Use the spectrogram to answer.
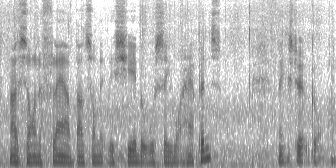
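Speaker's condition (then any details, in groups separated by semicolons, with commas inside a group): No condition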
